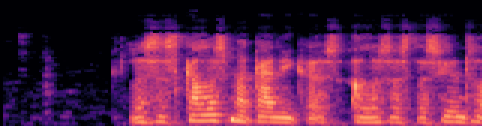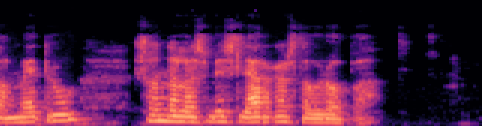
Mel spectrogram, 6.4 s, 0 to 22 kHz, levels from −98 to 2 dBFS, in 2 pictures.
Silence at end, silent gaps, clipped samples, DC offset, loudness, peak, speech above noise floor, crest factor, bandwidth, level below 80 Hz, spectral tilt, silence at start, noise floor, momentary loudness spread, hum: 0.7 s; none; under 0.1%; under 0.1%; -20 LUFS; -2 dBFS; 42 dB; 20 dB; 9.8 kHz; -60 dBFS; -4.5 dB/octave; 0.85 s; -62 dBFS; 8 LU; none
